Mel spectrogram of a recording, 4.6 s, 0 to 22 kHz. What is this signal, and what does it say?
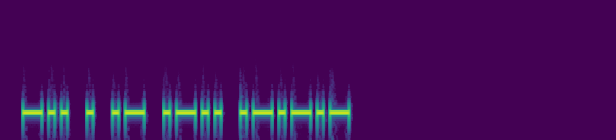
Morse code, heard as a keyed tone, about 25 wpm, 700 Hz. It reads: DEAL.
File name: practice / 25wpm / Sentences with 9-Word Phrases - 25wpm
